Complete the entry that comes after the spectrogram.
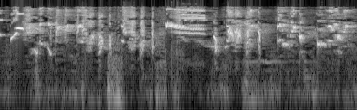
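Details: Oriental magpie-robin, described as a lively singer, delivering a dense, varied high song of rapid chattering notes, buzzy bursts and short whistles in quick phrases, with brief pauses and a faint low hum behind.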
